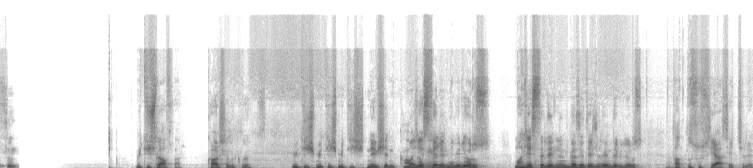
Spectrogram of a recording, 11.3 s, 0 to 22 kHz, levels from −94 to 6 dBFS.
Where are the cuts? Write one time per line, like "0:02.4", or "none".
none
